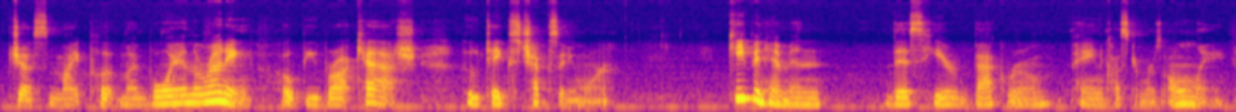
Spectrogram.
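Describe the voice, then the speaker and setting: Gravelly-voiced woman reading aloud. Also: lowish voice, slow pace, a little mellow. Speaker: vlogger reading a book aloud. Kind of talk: unrehearsed read-aloud with casual asides.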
